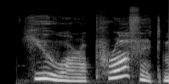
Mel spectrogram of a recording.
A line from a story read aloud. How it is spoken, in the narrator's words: Muhammad's wife exclaimed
